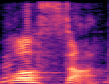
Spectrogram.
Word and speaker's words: Gloucester: An armoured siege engine that was deployed unsuccessfully in the 1643 Siege of Gloucester. Wait, how do you say that? – Gloucester, I think? – Gloucester, that's it.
